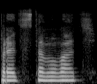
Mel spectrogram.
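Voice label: "predstavovať", Slovak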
